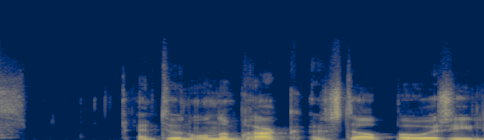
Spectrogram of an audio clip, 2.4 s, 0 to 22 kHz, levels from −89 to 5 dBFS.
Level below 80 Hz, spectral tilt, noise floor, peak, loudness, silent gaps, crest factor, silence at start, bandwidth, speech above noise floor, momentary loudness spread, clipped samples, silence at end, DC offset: -56 dBFS; -5 dB/octave; -66 dBFS; -2 dBFS; -23 LUFS; none; 22 dB; 0 s; 11 kHz; 43 dB; 15 LU; under 0.1%; 0 s; under 0.1%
